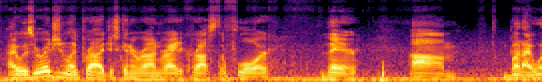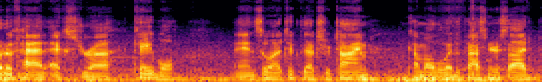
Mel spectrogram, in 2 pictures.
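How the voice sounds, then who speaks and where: Working in and around a parked truck outdoors, a man who vlogs about off-road vehicles casually walks viewers through an install, thinking aloud as he chats. His voice is fairly low, and wind and outdoor vehicle noise fill the background.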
